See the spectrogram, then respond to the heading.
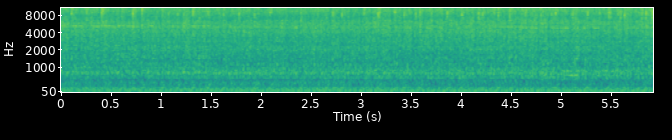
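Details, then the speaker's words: VW engine just started: deep somewhat uneven idle; 52 psi, 20 °C; idle valve still needs setting. "Yep. 52 psi, 20 degrees Celsius. Cool. Excellent. Need to set that idle valve."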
